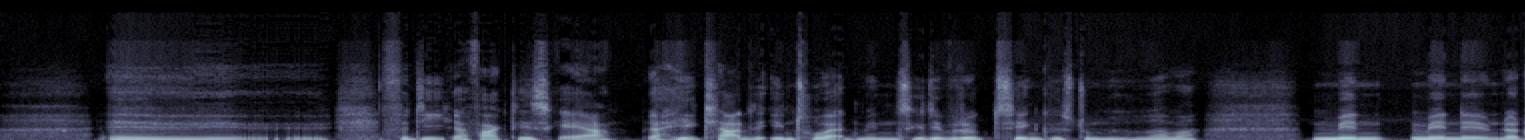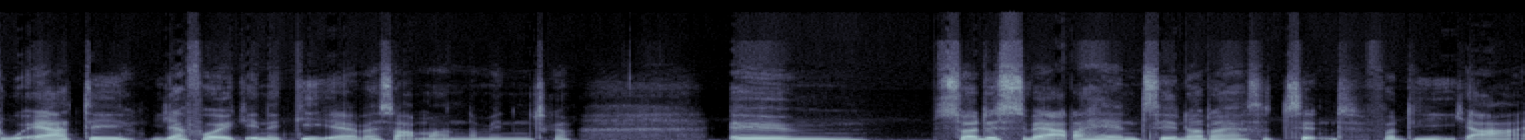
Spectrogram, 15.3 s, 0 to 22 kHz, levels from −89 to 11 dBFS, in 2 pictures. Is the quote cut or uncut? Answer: cut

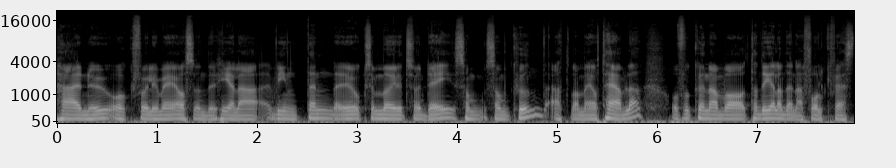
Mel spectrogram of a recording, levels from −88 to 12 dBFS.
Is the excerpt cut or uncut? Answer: uncut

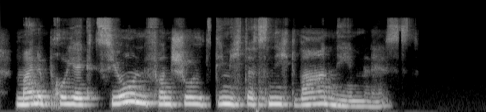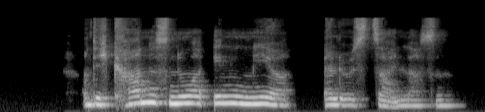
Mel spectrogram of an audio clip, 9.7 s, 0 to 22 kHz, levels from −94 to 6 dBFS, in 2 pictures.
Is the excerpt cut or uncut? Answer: cut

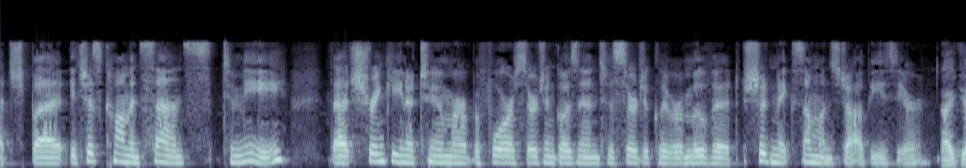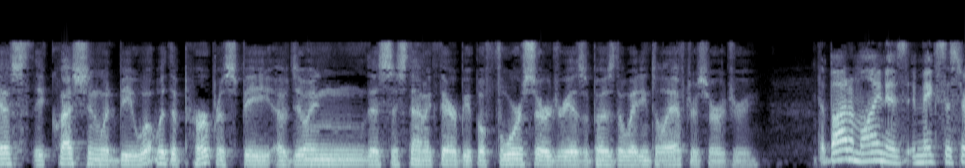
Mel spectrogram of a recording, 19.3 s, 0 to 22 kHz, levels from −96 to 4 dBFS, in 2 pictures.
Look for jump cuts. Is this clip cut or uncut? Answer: cut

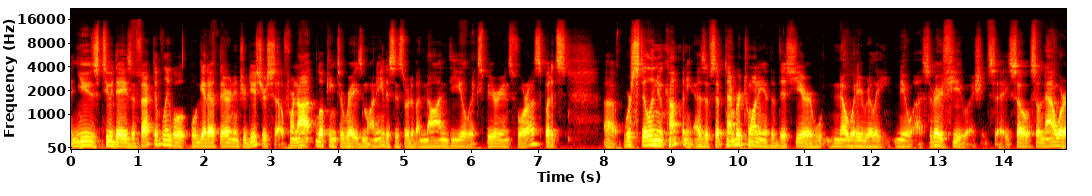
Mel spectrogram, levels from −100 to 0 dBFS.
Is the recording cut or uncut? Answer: uncut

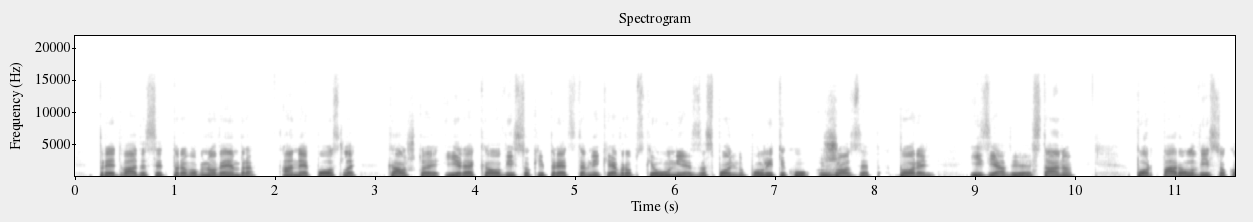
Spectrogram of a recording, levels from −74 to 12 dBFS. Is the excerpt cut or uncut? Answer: uncut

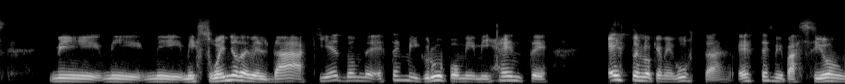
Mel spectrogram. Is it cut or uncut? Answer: uncut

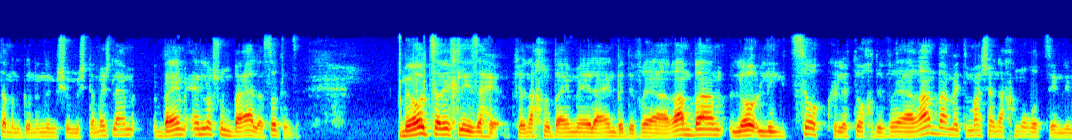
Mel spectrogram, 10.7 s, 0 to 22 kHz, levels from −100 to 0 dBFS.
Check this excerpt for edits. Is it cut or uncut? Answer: cut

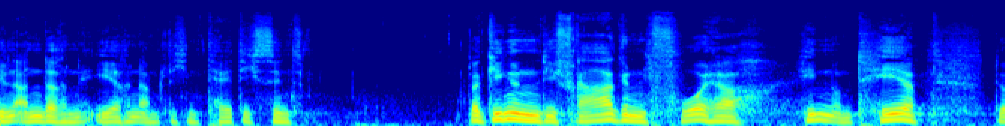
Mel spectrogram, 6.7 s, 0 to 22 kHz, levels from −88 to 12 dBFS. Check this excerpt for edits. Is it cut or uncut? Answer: cut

